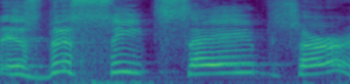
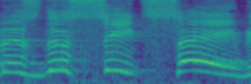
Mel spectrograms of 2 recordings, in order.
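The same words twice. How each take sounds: First: Slow, polite question from the lady; mild polite lady voice; lady asking politely. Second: Louder, higher repeat of the question; raised voice repeating for a man who missed it. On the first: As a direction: ask gently whether the seat is taken. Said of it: "She said". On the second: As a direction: say it again so he hears this time. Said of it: "He said, 'What?'". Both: Retold or imitated.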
